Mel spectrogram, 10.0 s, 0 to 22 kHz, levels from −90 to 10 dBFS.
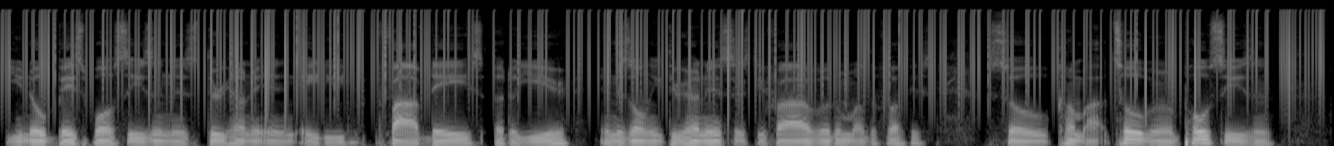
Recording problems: crackle, like an old record; loud; 5 dB below the speech

